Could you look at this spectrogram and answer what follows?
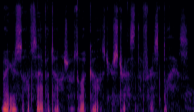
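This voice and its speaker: A man playing a smug, teasing, telepathic young male classmate in an ASMR roleplay, with a husky, breathy, often whispered voice. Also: fairly bright tone, close to an everyday voice. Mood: knowing, teasing. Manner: smug, teasing, drawn-out knowing remarks.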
